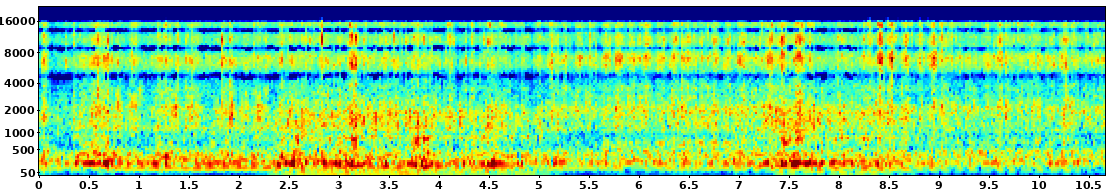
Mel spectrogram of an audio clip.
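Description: Homemade electric pool ball polisher running with a steady motor hum. A full set of pool balls rolls and clatters around the carpet-lined bowl, its spinning and oscillating motion driving them.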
